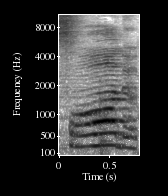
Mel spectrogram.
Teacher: सीटी की सिफत भी है, सीटी की आवाज आनी चाहिए, सीटी की आवाज आएगी सौद।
